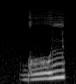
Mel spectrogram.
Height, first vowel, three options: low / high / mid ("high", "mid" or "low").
mid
